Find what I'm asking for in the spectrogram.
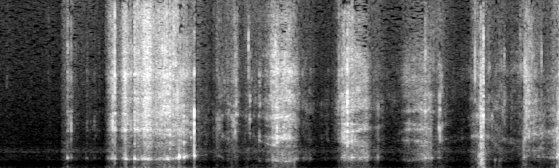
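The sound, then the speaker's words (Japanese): Crisp crunching bites and chewing of a frozen strawberry snack straight from the freezer: many sharp, crackly bursts in an irregular rhythm, with no talk. “今までずっと冷凍庫の中入れたからよいしょ。袋を開けて、おお。お、いちごの香りが。いただきます。”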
